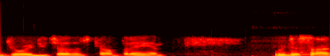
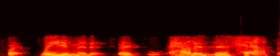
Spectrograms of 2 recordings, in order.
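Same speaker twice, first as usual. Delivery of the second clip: much higher, startled disbelief; retold surprise; 11 semitones higher than usual. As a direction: play it as caught totally off guard. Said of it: "I go".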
